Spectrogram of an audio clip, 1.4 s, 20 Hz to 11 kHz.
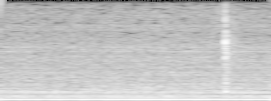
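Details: GE AJA12DFV4 air conditioner, made 1997, plugged in with the dial switched off: loud, steady low hum as something stays energized until the circuit eventually trips; problem appeared spontaneously in normal use; loud hum while switched off.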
